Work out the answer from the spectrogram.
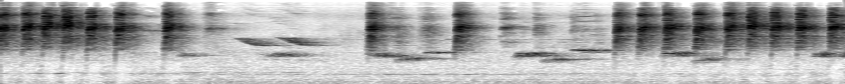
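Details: Energetic cucak jenggot song used as a tutor recording for cage birds: fast harsh chattering bursts mixed with clear, short, mid-pitched whistles, some flat and some slightly falling, delivered nearly twice a second.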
